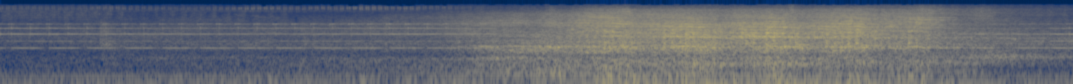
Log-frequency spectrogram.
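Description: Yellow NS double-deck electric passenger train passing over a level crossing. Its rush of wheel and rail noise builds from about four seconds in, is loudest for a few seconds, then fades. The crossing's warning bells ring steadily throughout.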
